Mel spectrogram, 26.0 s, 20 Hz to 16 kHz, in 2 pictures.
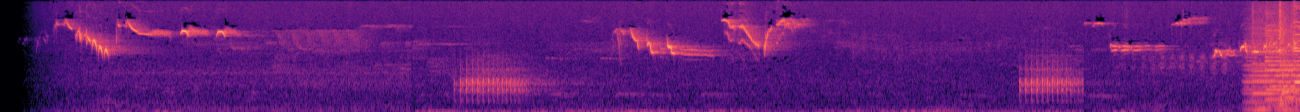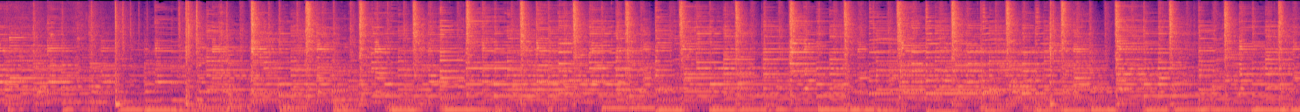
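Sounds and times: songbirds singing: 0:00.2 - 0:13.5.

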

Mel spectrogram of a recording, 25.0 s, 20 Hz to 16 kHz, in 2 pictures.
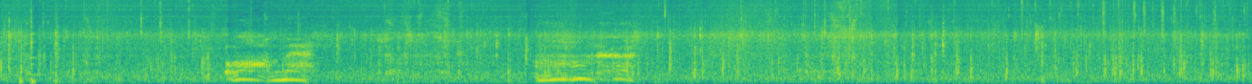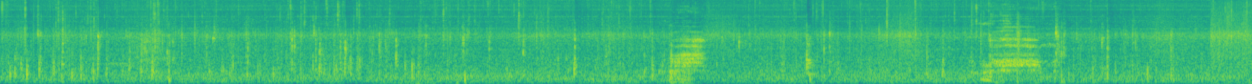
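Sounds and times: rain pattering on tent fabric: 0:00.0 - 0:25.0
man humming: 0:02.2 - 0:06.5, 0:19.2 - 0:19.6, 0:22.2 - 0:23.2.

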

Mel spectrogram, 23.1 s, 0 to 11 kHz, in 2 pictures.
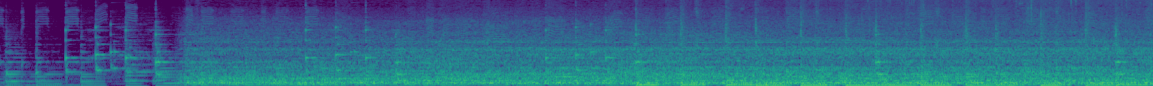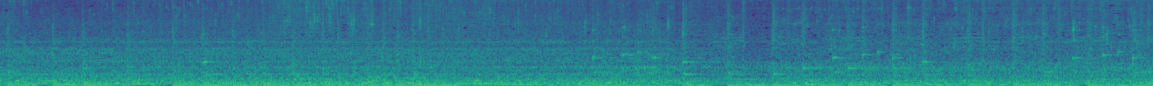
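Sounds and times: fish frying in hot oil: 0:07.2 - 0:23.0.

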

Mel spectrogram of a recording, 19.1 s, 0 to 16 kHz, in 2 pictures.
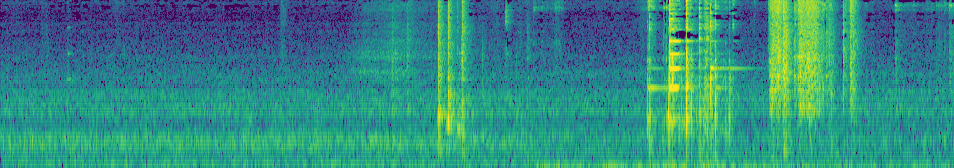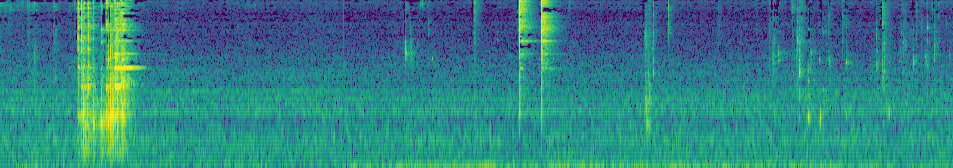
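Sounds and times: tableware clinking: 0:06.5 - 0:08.2, 0:10.3 - 0:11.0
tableware scraping: 0:06.5 - 0:08.6, 0:10.3 - 0:11.0.

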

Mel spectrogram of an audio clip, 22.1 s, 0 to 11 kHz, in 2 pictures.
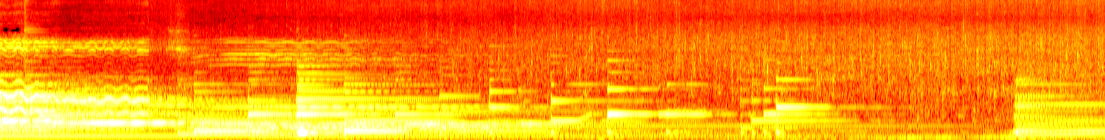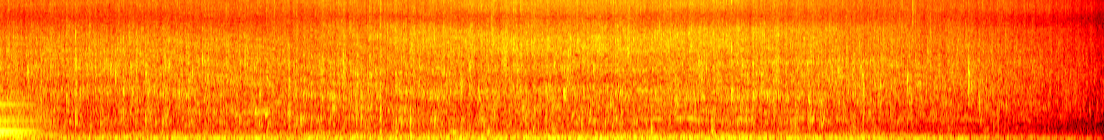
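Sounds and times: running water hissing: 0:00.0 - 0:13.9.

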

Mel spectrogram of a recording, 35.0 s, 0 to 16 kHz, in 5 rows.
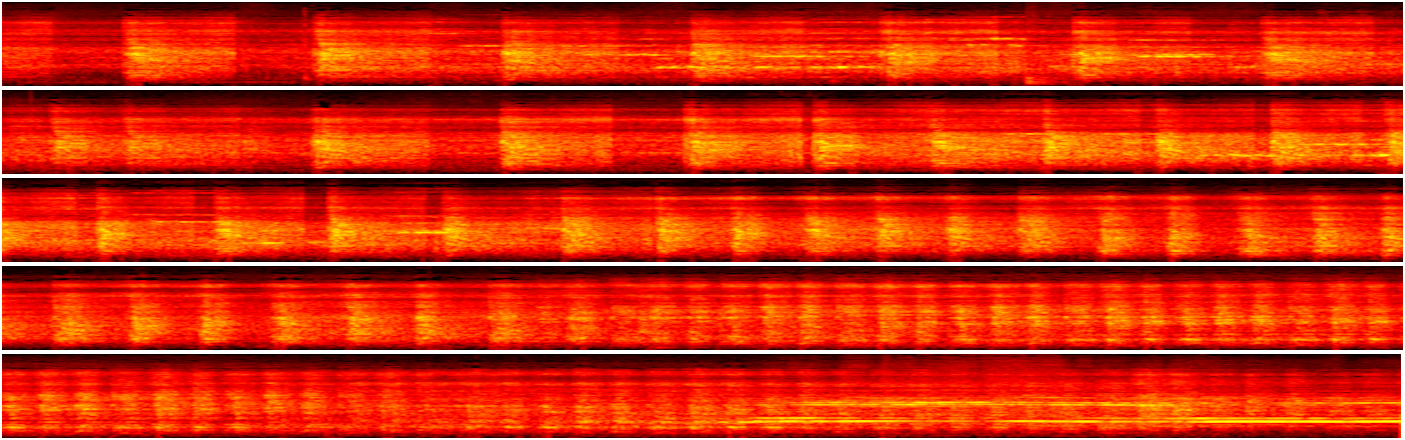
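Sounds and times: steam locomotive chuffing: 0:00.0 - 0:35.0
locomotive whistle: 0:02.0 - 0:06.8, 0:31.5 - 0:35.0.

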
